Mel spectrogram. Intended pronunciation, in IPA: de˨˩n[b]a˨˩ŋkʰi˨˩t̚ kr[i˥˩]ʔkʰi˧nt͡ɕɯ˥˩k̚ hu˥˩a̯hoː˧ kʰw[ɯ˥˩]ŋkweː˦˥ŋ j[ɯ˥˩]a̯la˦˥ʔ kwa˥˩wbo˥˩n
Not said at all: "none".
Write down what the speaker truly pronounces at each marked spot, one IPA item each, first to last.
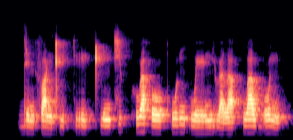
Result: f, i˨˩, ɯ˥˩, ɯ˨˩

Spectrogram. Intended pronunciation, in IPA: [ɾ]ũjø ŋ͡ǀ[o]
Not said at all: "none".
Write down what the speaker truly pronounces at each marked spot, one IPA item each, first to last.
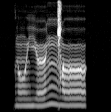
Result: ɾ, ɵ

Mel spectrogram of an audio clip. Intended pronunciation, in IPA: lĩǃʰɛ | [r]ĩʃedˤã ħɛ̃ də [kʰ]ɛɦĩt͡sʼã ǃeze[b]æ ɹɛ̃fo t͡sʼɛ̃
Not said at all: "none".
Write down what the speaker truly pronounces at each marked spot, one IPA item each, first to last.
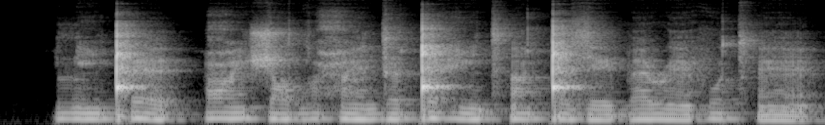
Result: ʕ, ǃ, b

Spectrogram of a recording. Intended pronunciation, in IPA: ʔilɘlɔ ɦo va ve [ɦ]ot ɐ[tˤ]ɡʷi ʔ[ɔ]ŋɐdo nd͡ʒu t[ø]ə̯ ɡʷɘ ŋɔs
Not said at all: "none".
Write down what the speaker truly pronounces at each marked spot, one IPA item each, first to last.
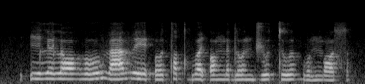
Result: ʔ, tˤ, ɔ, u

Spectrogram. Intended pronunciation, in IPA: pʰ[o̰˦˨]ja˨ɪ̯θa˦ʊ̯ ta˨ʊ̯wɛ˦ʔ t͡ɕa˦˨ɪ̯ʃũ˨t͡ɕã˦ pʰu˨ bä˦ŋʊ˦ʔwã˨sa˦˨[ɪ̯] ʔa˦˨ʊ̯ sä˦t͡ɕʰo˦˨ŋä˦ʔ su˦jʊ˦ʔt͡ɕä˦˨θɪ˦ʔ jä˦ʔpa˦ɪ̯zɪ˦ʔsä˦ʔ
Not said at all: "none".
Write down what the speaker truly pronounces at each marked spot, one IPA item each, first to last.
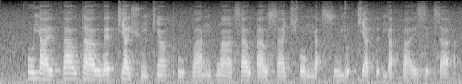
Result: o˦, ʊ̯

